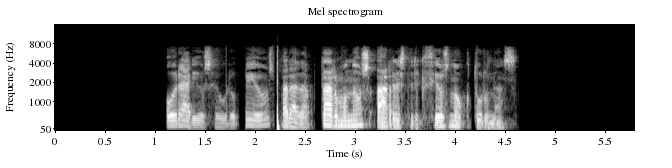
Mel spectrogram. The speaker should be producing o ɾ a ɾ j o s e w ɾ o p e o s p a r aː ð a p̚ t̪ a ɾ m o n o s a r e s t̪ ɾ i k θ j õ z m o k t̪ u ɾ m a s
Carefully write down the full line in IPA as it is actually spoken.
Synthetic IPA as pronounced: o ɾ a ɾ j o s e w ɾ o p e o s p a ɾ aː ð a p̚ t̪ a ɾ m o n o s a r e s t̪ ɾ i k θ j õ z n o k t̪ u ɾ n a s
